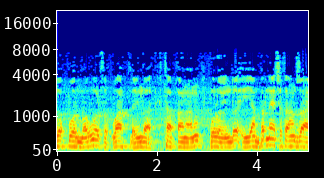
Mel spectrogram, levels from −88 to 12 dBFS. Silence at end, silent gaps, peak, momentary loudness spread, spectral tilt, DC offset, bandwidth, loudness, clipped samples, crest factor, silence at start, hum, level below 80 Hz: 0 s; none; 0 dBFS; 4 LU; -8.5 dB/octave; under 0.1%; 8 kHz; -11 LUFS; under 0.1%; 10 dB; 0 s; none; -40 dBFS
